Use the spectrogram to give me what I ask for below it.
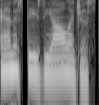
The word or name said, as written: anesthesiologist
